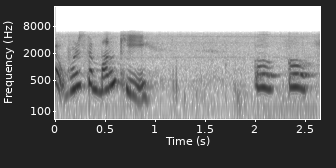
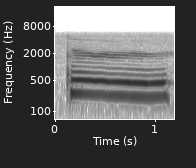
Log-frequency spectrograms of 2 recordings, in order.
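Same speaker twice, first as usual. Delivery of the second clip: bear growl; 7 semitones lower than usual. Pretend. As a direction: lower playful bear growl. Mom reading animal book to toddler.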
